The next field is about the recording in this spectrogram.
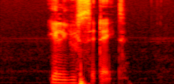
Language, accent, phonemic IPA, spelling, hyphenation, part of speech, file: English, Received Pronunciation, /ɪˈl(j)uːsɪdeɪt/, elucidate, eluc‧id‧ate, verb, En-uk-elucidate.ogg
- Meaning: 1. To make (something) lucid (“bright, luminous; also, clear, transparent”) 2. To make (something) clear and understandable; to clarify, to illuminate, to shed light on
